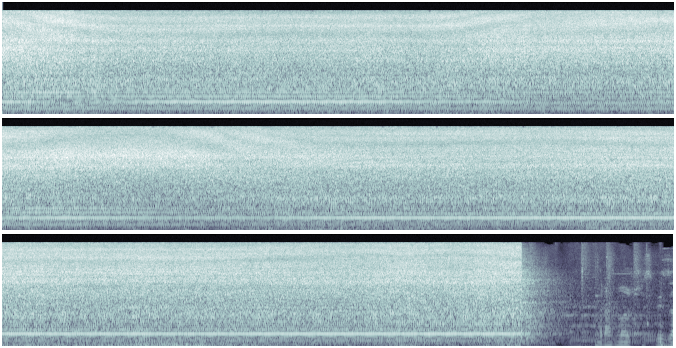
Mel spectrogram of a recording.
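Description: Small electric pressure washer running: a steady motor-pump hum under the loud hiss of its water jet spraying onto a car's bonnet. It cuts off suddenly near the end.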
